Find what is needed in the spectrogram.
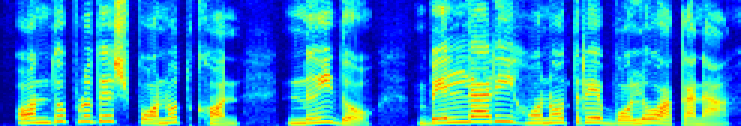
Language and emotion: Santali, neutral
